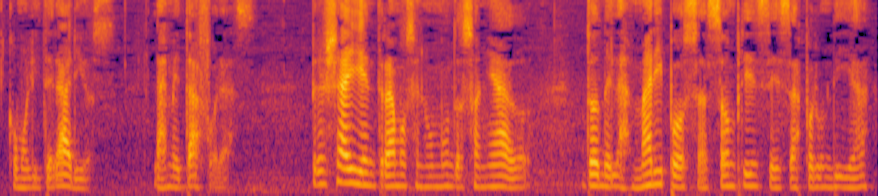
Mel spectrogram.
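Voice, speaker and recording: A woman's voice: deep voice, darkish tone, husky. A middle-aged woman, hosting a radio program and giving a scripted, didactic reflection on language that turns poetic at times. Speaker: radio host.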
